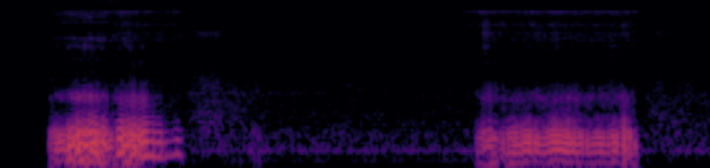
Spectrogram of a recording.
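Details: English Bulldog named Turbo snoring loudly indoors: two long rasping, rumbling snores about four seconds apart, each lasting over a second, with quiet breathing between.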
